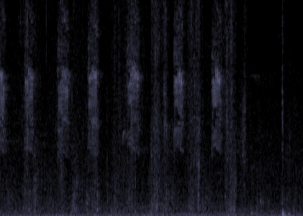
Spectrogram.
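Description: Footsteps crunch steadily on a dirt trail.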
